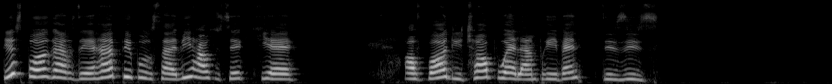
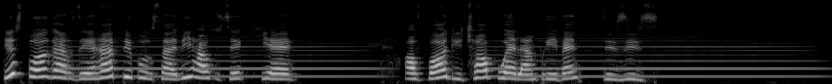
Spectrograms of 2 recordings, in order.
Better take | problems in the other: first | background sound (Wind instrument, woodwind instrument); 16 dB below the speech

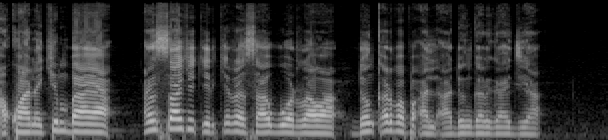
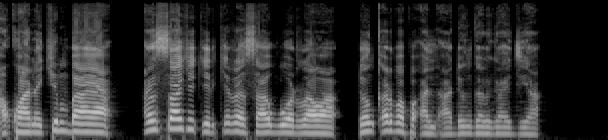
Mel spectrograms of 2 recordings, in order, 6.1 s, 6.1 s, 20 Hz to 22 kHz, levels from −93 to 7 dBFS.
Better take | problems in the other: first | noise reduction (neural mask model DeepFilterNet 3)

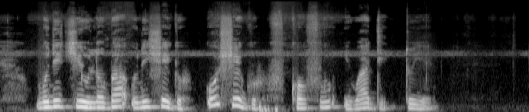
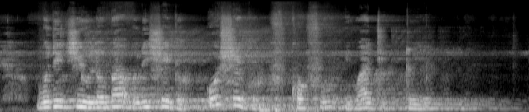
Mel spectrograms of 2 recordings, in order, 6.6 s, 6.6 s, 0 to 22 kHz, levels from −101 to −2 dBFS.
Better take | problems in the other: first | room echo; dies away in 1.9 s

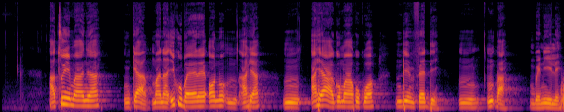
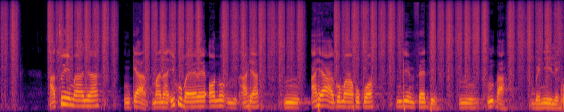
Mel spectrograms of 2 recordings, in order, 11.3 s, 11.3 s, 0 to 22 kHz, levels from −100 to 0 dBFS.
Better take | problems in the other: first | background sound (Domestic sounds, home sounds); 10 dB below the speech

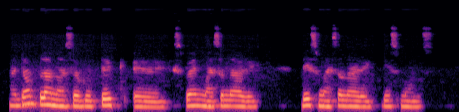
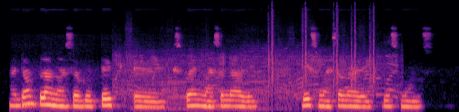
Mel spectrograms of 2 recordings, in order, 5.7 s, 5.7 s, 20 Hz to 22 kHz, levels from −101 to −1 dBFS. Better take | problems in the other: first | background sound (Clapping); 19 dB below the speech

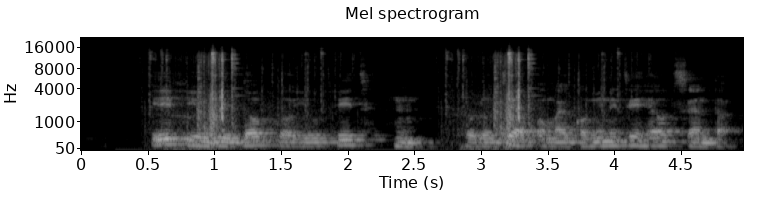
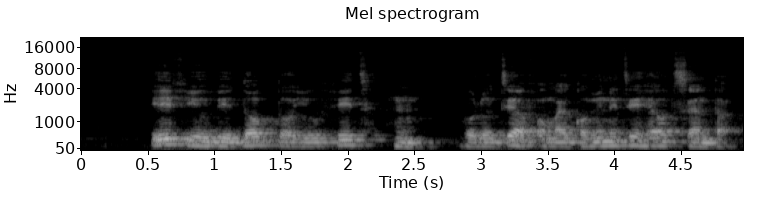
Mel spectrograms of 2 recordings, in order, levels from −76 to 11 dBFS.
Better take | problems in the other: second | background sound (Bicycle); 3 dB below the speech

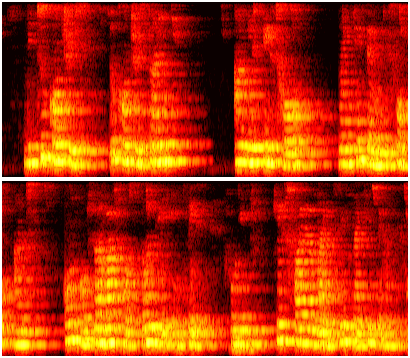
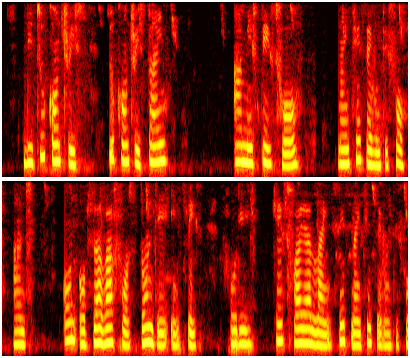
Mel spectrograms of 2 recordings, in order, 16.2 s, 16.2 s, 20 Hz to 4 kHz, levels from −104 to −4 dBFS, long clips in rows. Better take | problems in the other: second | room echo; dies away in 1.2 s

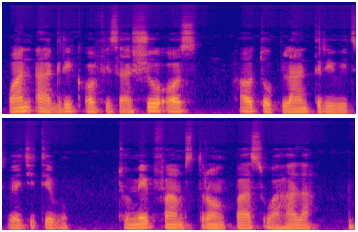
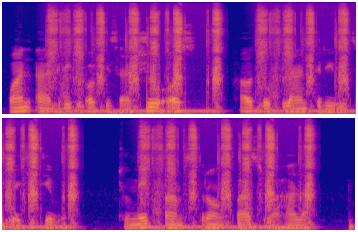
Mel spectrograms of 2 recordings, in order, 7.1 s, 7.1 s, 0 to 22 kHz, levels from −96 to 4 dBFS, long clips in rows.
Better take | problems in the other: first | background sound (Writing); 4 dB above the speech

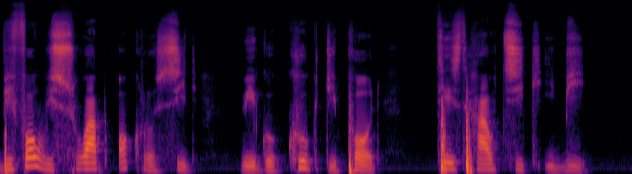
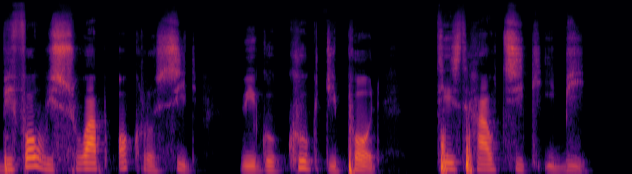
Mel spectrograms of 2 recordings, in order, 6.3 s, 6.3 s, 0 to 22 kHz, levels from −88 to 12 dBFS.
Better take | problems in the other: first | noise reduction (neural mask model Resemble Enhance denoiser)

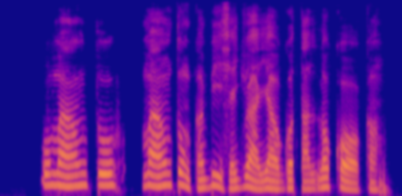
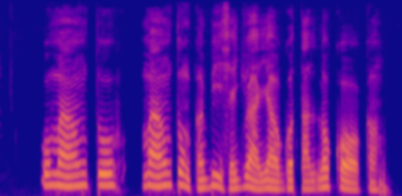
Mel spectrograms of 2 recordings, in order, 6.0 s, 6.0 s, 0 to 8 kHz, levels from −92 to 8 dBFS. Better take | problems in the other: second | noise reduction (neural mask model Resemble Enhance denoiser)

